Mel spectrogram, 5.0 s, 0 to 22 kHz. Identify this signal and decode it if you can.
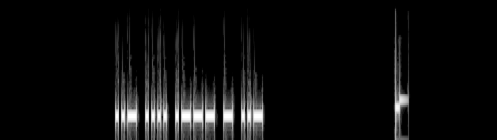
Morse code, heard as a keyed tone, about 42 wpm, 700 Hz. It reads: UHJTU
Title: Five Challenging Letter-Number Combinations 40wpm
